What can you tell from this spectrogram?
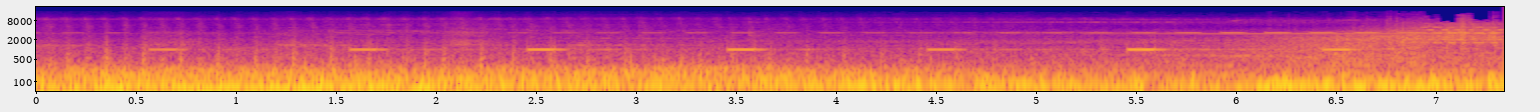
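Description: Bomb countdown timer beeping about once a second over a loud, steady low rumble, with a rising swell building in the last second.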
